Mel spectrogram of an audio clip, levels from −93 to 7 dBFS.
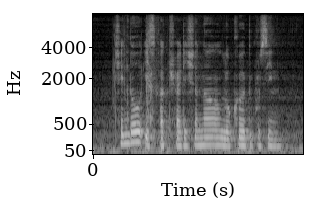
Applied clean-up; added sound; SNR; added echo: none; Sneeze; 19 dB; reverberation time 1.3 s.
